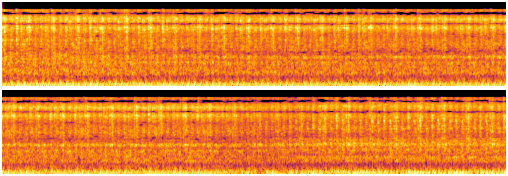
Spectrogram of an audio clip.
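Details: Barn-find Ford Model T farm truck, first start in many years after simple repairs: the old four-cylinder chugs at a slow idle with a low, fairly even beat over some roughness, running steadily.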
